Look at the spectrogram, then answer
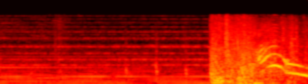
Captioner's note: crash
